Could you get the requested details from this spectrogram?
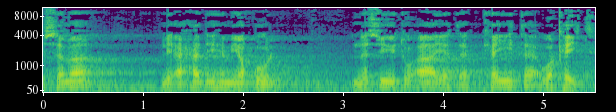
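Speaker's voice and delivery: ordinary delivery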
